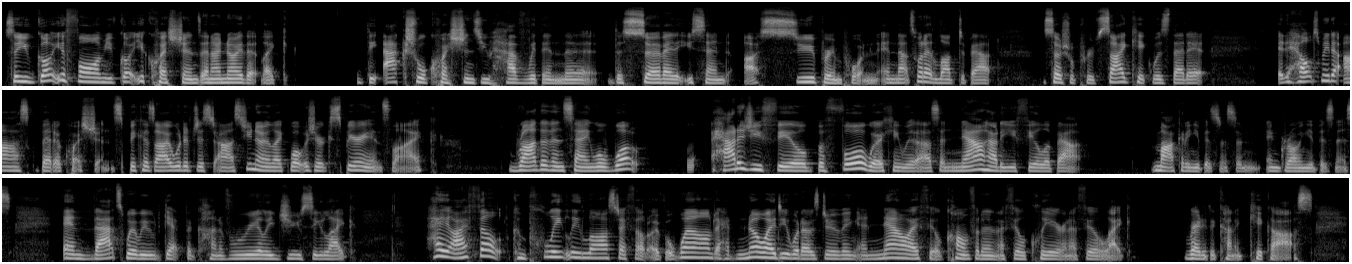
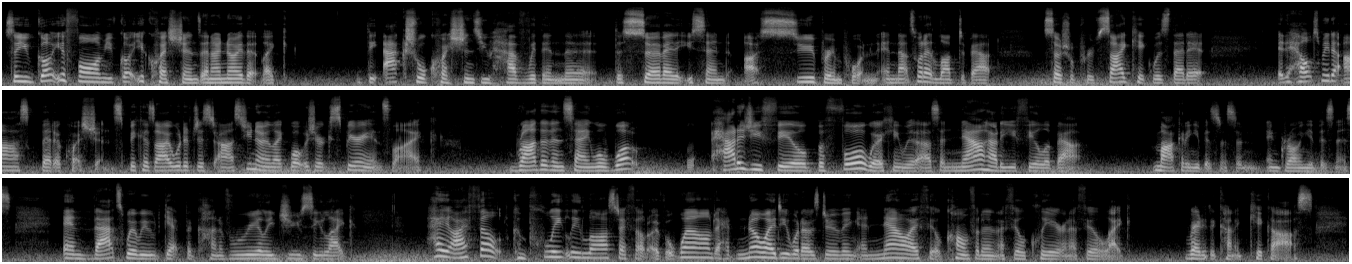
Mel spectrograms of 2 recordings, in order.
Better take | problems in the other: first | wind noise on the microphone; occasional gusts; 25 dB below the speech

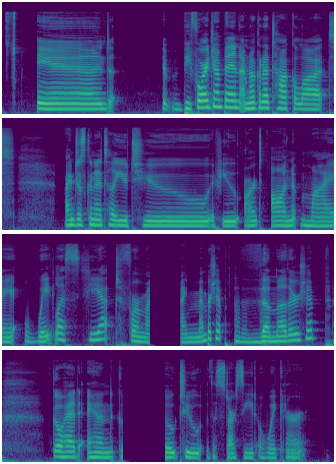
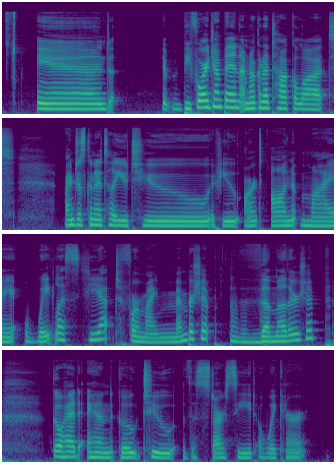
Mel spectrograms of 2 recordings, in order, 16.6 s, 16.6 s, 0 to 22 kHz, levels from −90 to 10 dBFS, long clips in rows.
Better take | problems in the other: second | audio freezing; at 10 s and at 14 s for 0.5 s

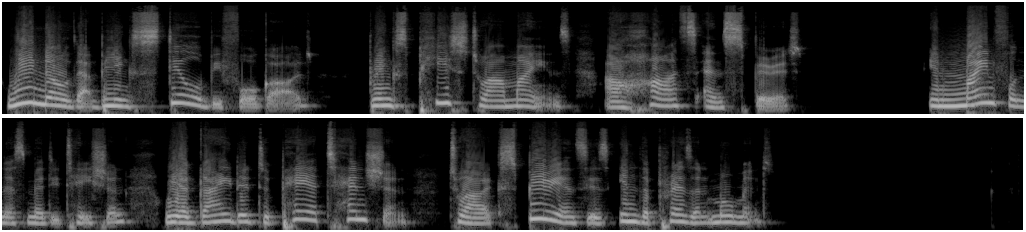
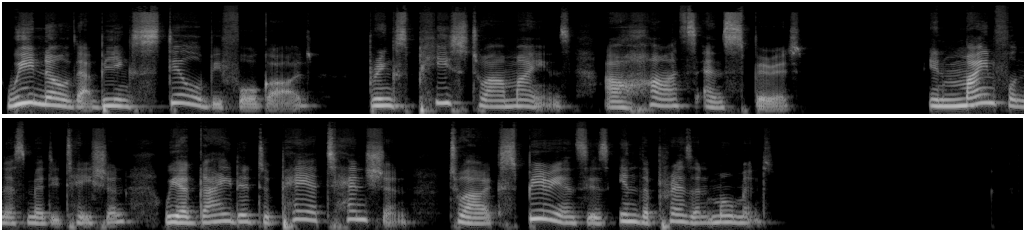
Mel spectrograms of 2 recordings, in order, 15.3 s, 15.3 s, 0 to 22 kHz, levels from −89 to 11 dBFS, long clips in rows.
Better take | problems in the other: second | distortion; slight; 5% of the sound clipped

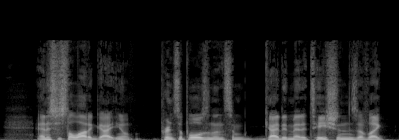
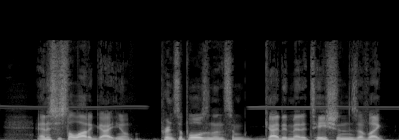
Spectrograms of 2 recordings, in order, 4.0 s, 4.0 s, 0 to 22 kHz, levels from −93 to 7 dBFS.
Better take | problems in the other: first | high-pitched whine; faint; until 1.5 s and from 2.5 s on; 5 kHz, 30 dB below the speech

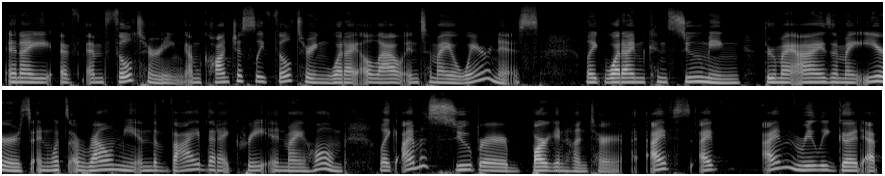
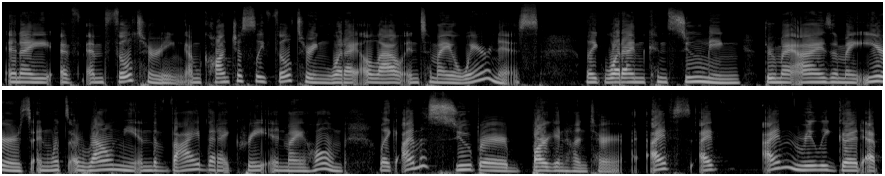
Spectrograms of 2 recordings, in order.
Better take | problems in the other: first | distortion; slight; 4% of the sound clipped

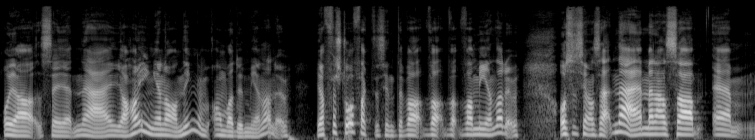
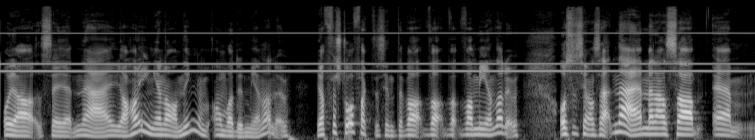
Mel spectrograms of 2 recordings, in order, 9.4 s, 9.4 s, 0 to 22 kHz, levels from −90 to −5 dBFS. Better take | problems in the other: first | high-pitched whine; loud; throughout; 2.5 kHz, 7 dB below the speech

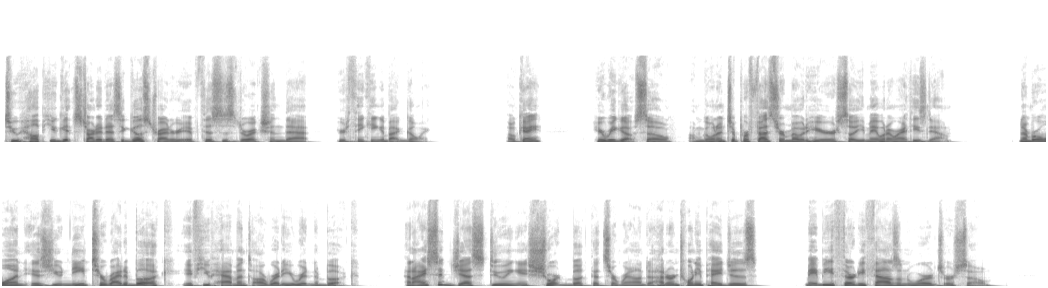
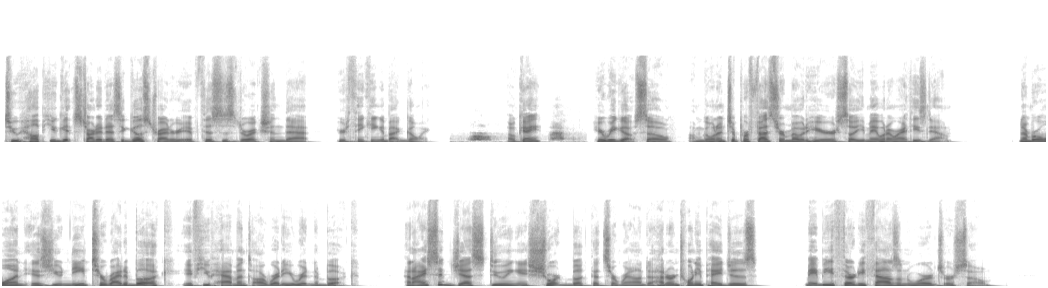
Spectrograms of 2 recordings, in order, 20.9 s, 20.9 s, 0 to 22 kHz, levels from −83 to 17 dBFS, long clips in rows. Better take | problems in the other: first | dog barking; noticeable; at 4.5 s; peak 7 dB below the speech

